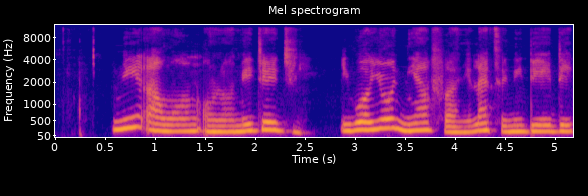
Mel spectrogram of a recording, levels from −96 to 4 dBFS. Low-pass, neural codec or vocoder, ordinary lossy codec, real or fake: 10.8 kHz; codec, 24 kHz, 3 kbps, HILCodec; none; fake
